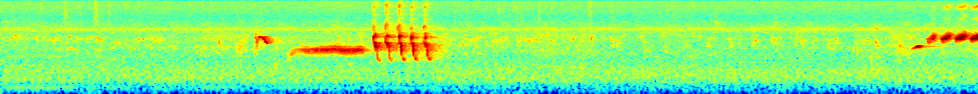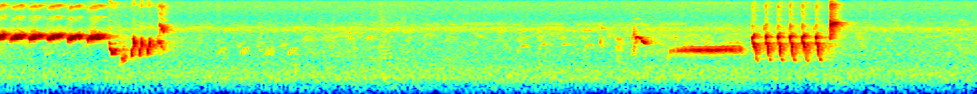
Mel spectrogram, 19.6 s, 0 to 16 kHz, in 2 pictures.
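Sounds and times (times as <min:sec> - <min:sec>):
common nightingale Luscinia megarhynchos song: 0:00.0 - 0:05.3, 0:08.4 - 0:12.6, 0:14.9 - 0:18.3.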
